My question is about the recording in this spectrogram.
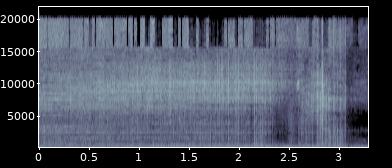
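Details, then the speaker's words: Airsoft gas pistol magazine (MK23/Glock type) just filled with gas. A continuous hiss of escaping gas fades over a few seconds; the leak is from a dried-out base plate rubber seal. "i'm just gonna put a bit of gas in there yeah we can hear that one leaking quite"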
